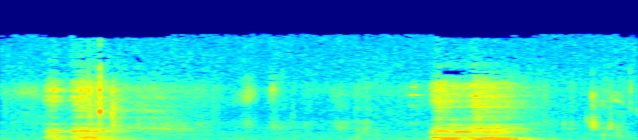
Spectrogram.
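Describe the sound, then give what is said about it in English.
Two short bursts of throat clearing during a church service, each a rough, raspy rasp lasting about half a second, separated by a quiet pause with no talk. “Is that a clearing of the throat?”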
